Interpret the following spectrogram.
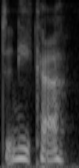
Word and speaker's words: Danica: Okay, Danica. Great. I was putting the emphasis on the wrong syllable.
